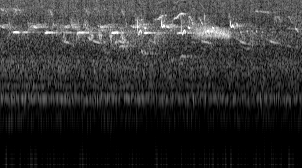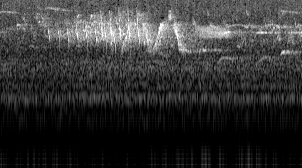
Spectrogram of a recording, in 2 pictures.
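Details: Honey bees buzzing in a steady, unbroken low drone, while birds chirp and whistle in quick high bursts above, louder near the end.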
